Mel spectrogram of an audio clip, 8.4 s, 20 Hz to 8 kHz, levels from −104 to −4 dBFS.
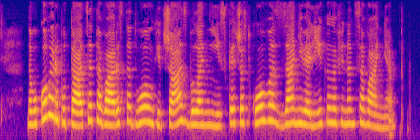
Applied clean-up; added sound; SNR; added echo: none; none; none; none.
